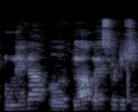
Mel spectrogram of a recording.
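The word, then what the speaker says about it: ω: यह डब्लू नहीं है। डब्लू जो है वो इंग्लिश लैंग्वेज में इस्तेमाल है। ये ओमेगा प्रोनाउंस होता है।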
